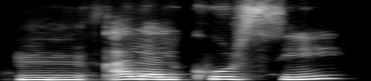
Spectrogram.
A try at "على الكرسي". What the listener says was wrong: Very good, but please pronounce the last vowel. So it should be على الكرسي.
